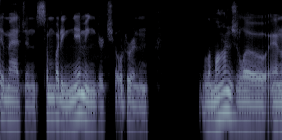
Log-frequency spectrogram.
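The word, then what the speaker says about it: Lemonjello: jello and orange jello, but they were not pronounced lemon jello and orange jello. It was lemangelo and orangelo.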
